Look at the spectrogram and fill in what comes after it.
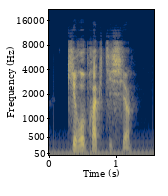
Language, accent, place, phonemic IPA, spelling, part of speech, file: French, France, Lyon, /ki.ʁɔ.pʁa.ti.sjɛ̃/, chiropraticien, noun, LL-Q150 (fra)-chiropraticien.wav
- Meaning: chiropractor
